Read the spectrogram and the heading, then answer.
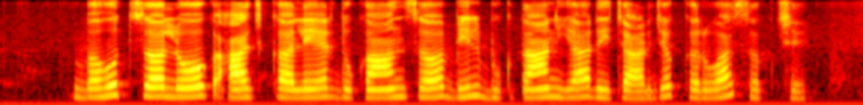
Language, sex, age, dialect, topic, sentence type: Magahi, female, 18-24, Northeastern/Surjapuri, banking, statement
